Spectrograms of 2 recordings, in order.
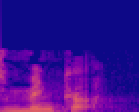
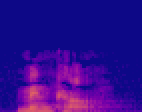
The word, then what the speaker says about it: minchah: Well, the Hebrew word for offering here is minkah. Minkah. It's spelled M-I-N-C-H-A-H.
